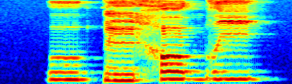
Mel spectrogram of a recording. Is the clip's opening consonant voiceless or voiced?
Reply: voiceless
